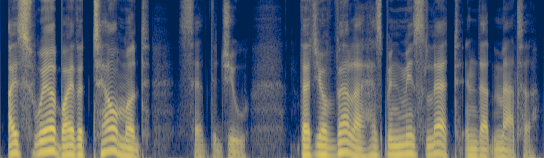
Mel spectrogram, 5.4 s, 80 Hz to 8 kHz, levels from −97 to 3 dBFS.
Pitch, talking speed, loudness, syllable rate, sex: 110 Hz, 190 wpm, -19 LUFS, 4.7 syllables/s, male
